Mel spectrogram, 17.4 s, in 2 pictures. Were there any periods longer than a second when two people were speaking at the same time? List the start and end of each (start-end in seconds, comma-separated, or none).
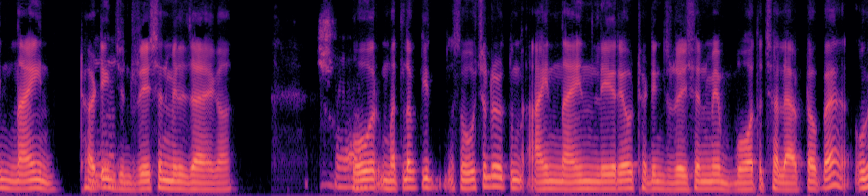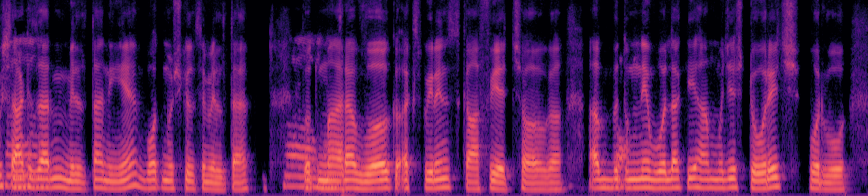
none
